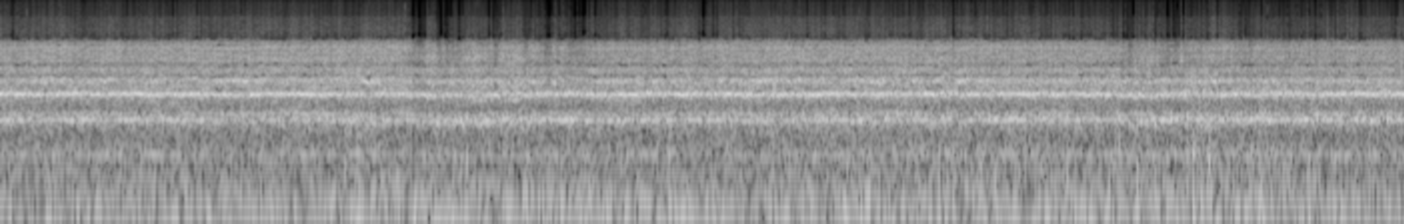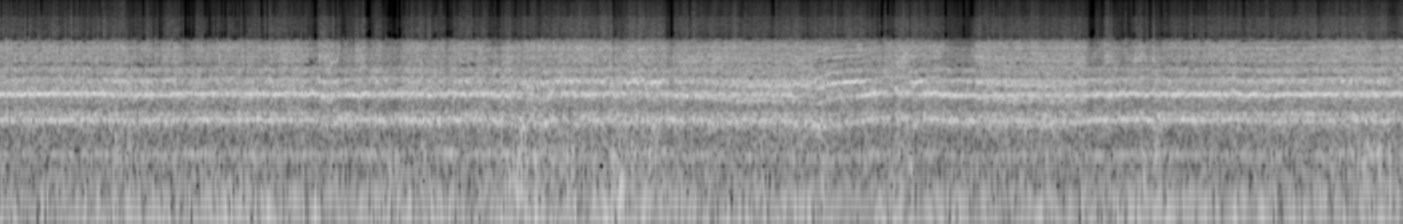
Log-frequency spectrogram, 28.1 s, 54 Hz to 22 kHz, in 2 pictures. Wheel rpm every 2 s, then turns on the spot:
230, 230, 220, 230, 230, 230, 230, 230, 230, 230, 230, 220, 220, 230.
none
